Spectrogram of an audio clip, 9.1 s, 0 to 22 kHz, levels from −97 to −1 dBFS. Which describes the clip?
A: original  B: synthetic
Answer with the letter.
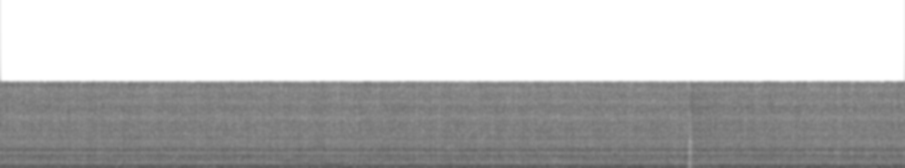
A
